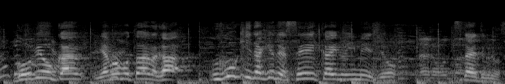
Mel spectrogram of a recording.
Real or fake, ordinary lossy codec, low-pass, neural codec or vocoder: real; none; none; none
